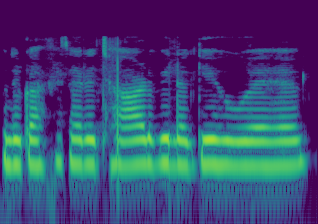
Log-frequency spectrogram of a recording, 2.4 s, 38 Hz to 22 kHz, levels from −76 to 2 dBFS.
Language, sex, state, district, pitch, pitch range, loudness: Hindi, female, Jharkhand, Deoghar, 210 Hz, 200-210 Hz, -17 LUFS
